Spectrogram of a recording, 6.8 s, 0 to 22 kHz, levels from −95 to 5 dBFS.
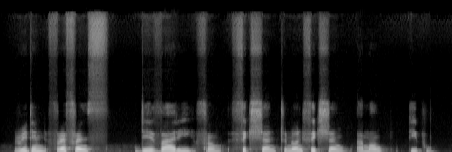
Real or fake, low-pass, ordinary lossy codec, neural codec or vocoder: fake; none; none; autoencoder, 48 kHz, 32 numbers a frame, DAC-VAE, trained on Japanese speech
